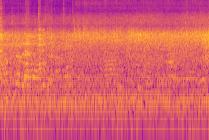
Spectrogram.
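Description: Hilsa fish pieces sizzling as they fry in hot oil on a large flat iron pan, with a metal spatula scraping across the pan as it pushes and turns them.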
